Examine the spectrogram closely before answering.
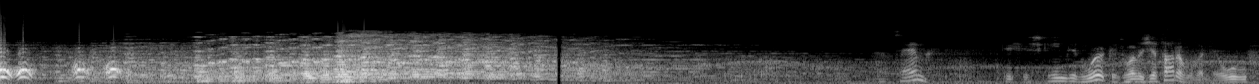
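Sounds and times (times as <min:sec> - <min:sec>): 
dog barking: 0:00.0 - 0:01.3
speech: 0:00.0 - 0:01.7, 0:10.1 - 0:12.5
dense steady sound: 0:00.3 - 0:12.5.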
